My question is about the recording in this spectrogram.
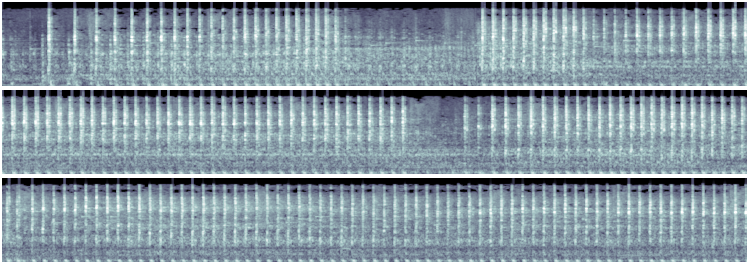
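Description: Stationary single-cylinder diesel engine with a heavy flywheel, pull-started to drive a tubewell pump. It catches straight away and runs with a loud, rapid, even exhaust beat.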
